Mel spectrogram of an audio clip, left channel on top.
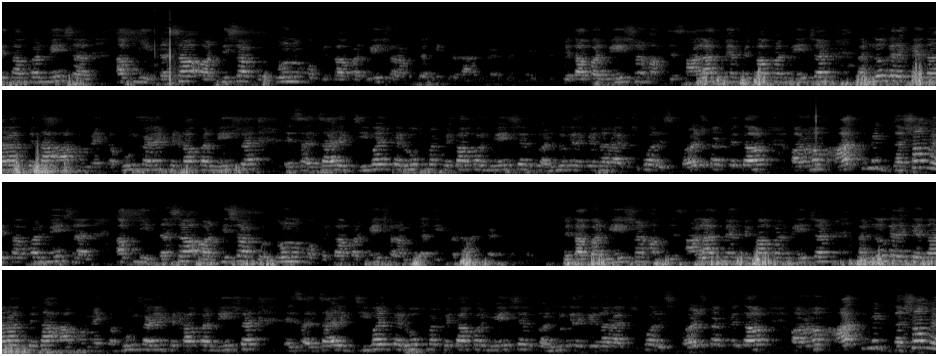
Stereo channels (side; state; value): both; normal; correlation 0.31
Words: परमेश्वर अपनी दशा और दिशा को दोनों को पिता परमेश्वर हम गति प्रदान कर सकें। पिता परमेश्वर हम जिस हालत में पिता परमेश्वर अनुग्रह के द्वारा पिता आप हमें कबूल करें पिता परमेश्वर, इस संसारिक जीवन के रूप में पिता परमेश्वर तो अनुग्रह के द्वारा छू और स्पर्श कर पिता, और हम आत्मिक दशा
